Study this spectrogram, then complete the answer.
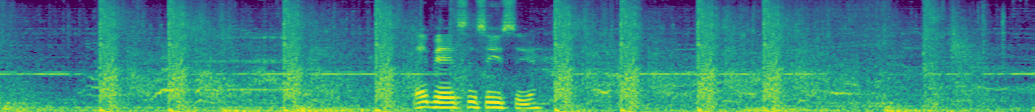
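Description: A pistol fires several sharp shots in an echoing room.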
